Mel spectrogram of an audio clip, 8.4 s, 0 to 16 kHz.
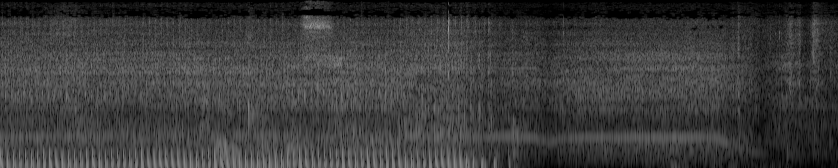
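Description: Husqvarna 501 single-cylinder four-stroke enduro engine running steadily at low revs, with an even firing pulse. The engine cuts out abruptly a little past halfway.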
